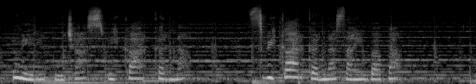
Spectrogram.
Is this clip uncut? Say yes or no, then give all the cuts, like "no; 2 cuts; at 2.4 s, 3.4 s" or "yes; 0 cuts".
yes; 0 cuts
